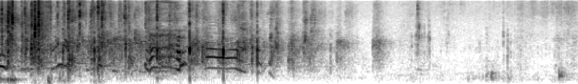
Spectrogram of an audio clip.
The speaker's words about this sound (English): Can I ask you please to give a big round of applause for Dee Dee?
